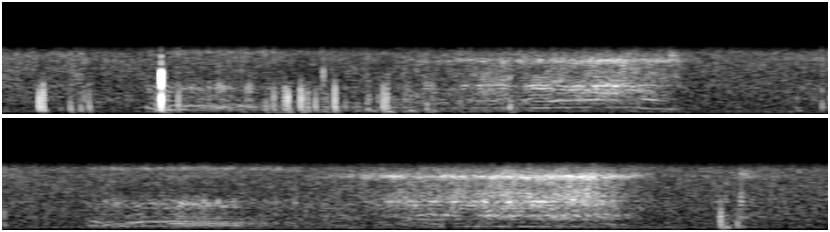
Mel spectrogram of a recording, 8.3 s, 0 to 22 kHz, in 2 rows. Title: Snore-fest 2010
